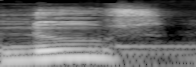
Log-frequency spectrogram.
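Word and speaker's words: nous: Noose pronounced noose whose right name is nupu is intellect pure intelligence and sound right reason.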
